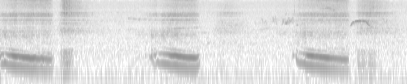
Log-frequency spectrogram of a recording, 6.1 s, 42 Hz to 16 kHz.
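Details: Pig snoring during an afternoon nap in a puddle: droning, slightly whistling snores falling in pitch, about 27 a minute, each followed by a short snuffling breath out.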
